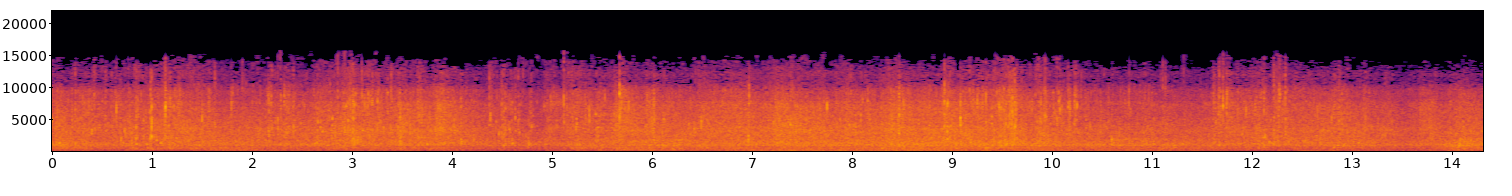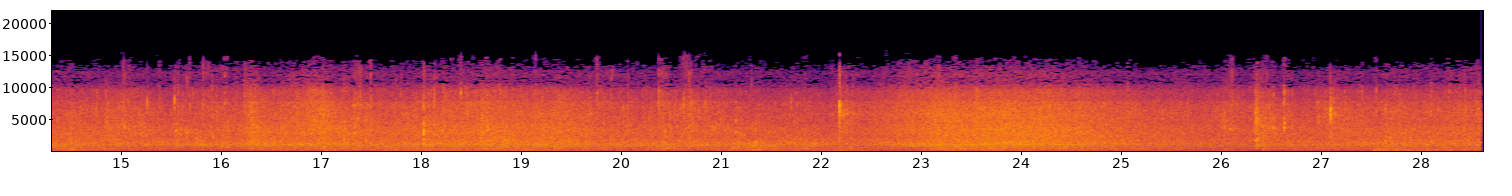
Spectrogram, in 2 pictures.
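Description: Sea swell washing and sloshing against the rock walls inside a sea cave, rising and falling in a few slow surges.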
